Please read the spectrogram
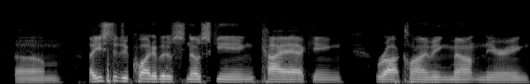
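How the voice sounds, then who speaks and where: The man's medium-pitched voice comes through dry and close with no echo, over a quiet background, at a moderate pace with fairly even intonation. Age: 50s. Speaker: electronic musician. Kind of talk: interview. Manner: halting.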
